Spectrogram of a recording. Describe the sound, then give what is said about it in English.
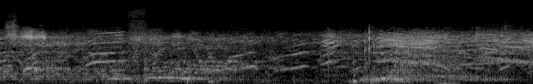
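A home stadium crowd at a Marple Newtown high school football game against Academy Park roars and cheers steadily, many young voices shouting over one another in a dense, continuous wash of noise that swells slightly near the end. “And the Tigers roar here above the crowd.”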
